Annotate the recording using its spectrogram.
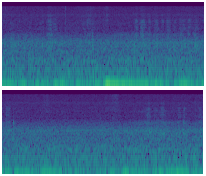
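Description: Broad-nibbed Lamy Safari fountain pen writing on paper: the quiet, continuous scratch of the nib forming words, with a brief low thump about one and a half seconds in.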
